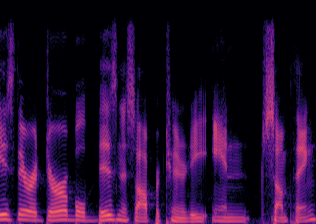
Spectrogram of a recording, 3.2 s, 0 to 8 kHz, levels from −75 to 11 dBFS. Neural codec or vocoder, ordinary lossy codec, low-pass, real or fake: none; Opus, 64 kbps; 7.2 kHz; real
